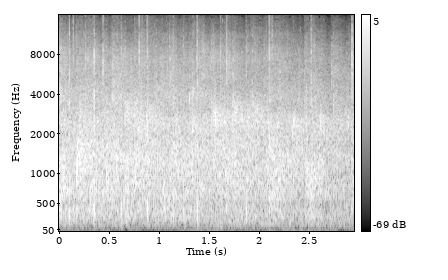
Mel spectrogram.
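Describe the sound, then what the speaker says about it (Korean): A church congregation applauds to welcome a new member at a Sunday service after Christmas, steady dense clapping filling the room for the full stretch without pause. "우리 박수로 환영하도록 하겠습니다"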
